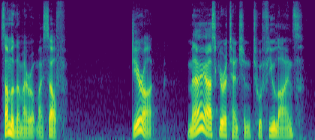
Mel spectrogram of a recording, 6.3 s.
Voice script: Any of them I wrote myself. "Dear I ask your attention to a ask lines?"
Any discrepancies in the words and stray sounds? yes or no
yes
